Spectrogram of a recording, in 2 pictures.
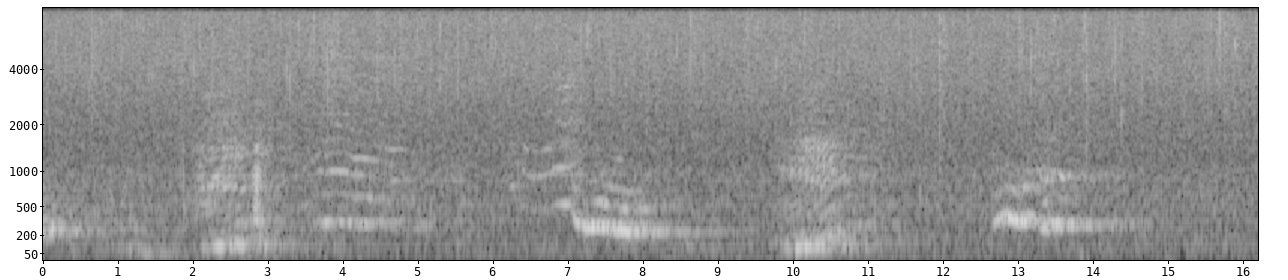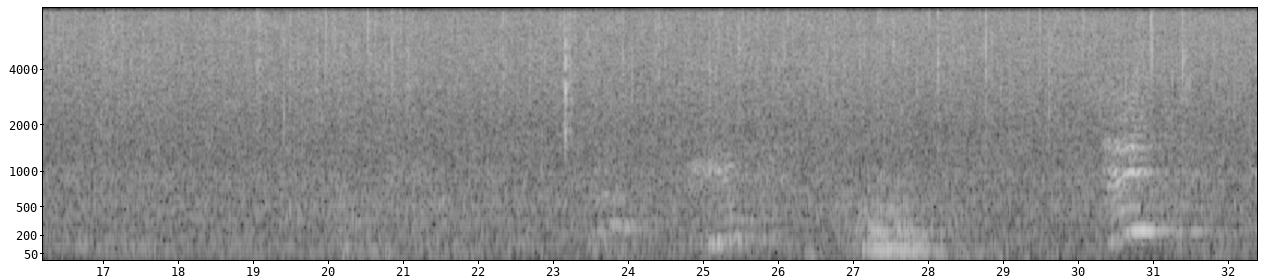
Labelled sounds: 2.1	2.8	humpback whale, 0.78 to 1.5 kHz
3.8	4.9	humpback whale, 0.88 to 1.5 kHz
6.4	7.1	humpback whale, 0.88 to 1.2 kHz
9.8	10.7	humpback whale, 0.97 to 1.8 kHz
13.0	13.7	humpback whale, 0.78 to 1.1 kHz
24.8	25.1	humpback whale, 0.94 to 1.2 kHz
30.3	31.0	humpback whale, 0.78 to 1.7 kHz

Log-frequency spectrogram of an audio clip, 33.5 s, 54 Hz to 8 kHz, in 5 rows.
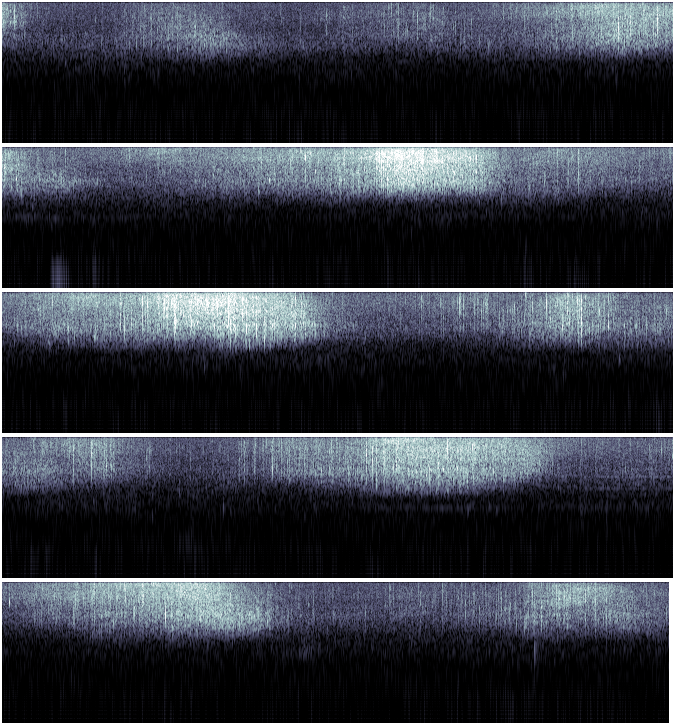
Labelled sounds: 6.6	8.8	killer whale, Bigg's (transient), Gulf of Alaska transient, 0.37 to 1.0 kHz
25.5	27.1	killer whale, Bigg's (transient), Gulf of Alaska transient, 0.37 to 2.1 kHz

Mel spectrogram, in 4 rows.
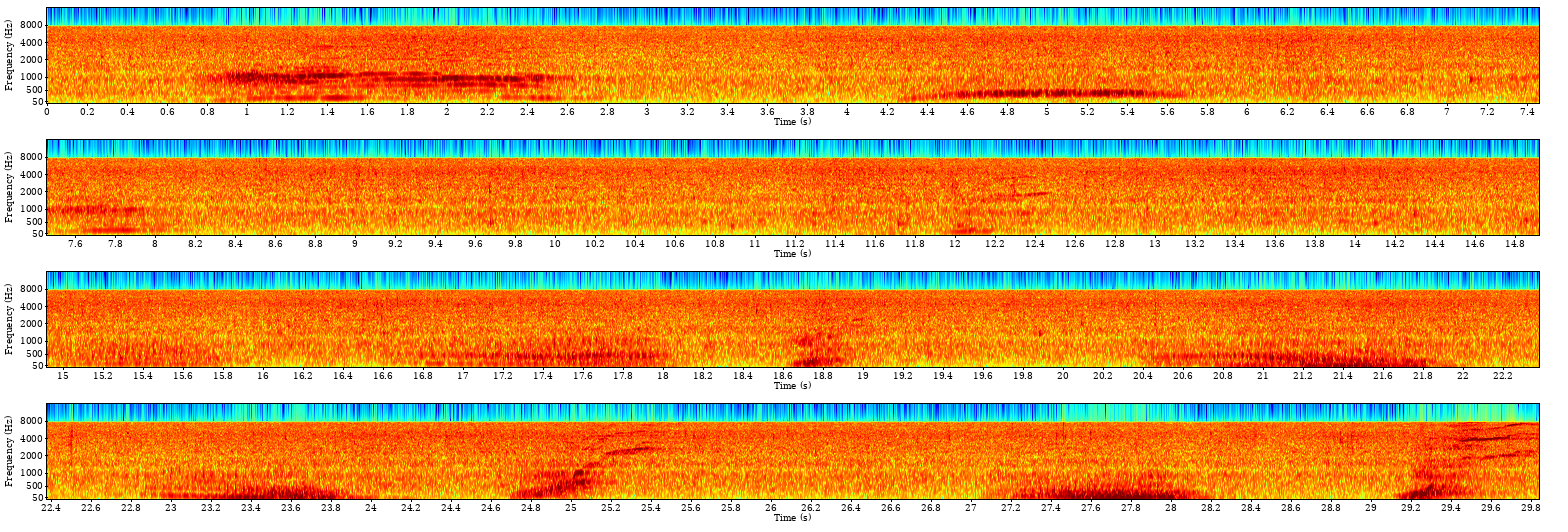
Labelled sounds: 0.8	2.4	humpback whale, 0.78 to 1.3 kHz
7.3	7.8	humpback whale, 0.88 to 1.2 kHz
12.2	12.5	humpback whale, 1.6 to 3.8 kHz
25.2	25.5	humpback whale, 2.1 to 2.8 kHz
29.4	29.8	humpback whale, 1.7 to 5.8 kHz

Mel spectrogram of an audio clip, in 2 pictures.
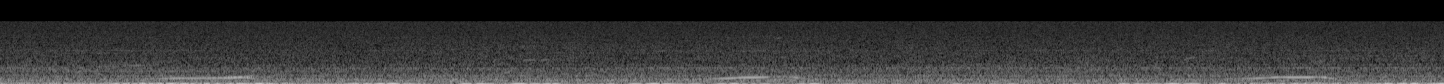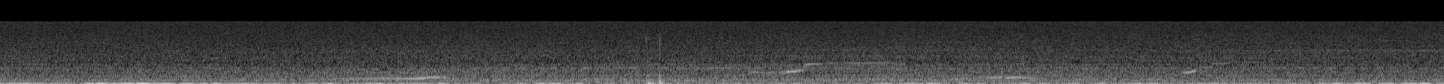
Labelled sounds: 22.9	23.2	humpback whale, 0.96 to 1.1 kHz

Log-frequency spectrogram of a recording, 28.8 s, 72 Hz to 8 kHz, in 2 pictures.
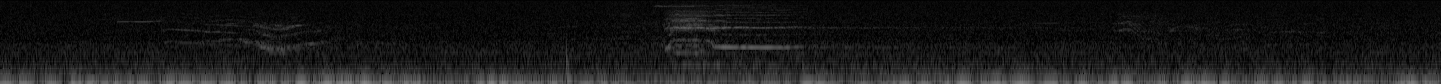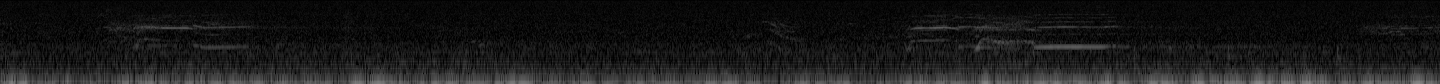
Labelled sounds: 1.2	3.1	killer whale, Bigg's (transient), 0.80 to 2.5 kHz
6.5	7.9	killer whale, Bigg's (transient), 0.80 to 5.9 kHz
10.3	10.6	killer whale, Bigg's (transient), 2.1 to 2.2 kHz
11.1	11.4	killer whale, Bigg's (transient), 1.2 to 1.6 kHz
15.4	16.9	killer whale, Bigg's (transient), 0.80 to 2.0 kHz
23.5	25.3	killer whale, Bigg's (transient), 0.80 to 3.6 kHz
28.1	28.6	killer whale, Bigg's (transient), 1.2 to 1.7 kHz

